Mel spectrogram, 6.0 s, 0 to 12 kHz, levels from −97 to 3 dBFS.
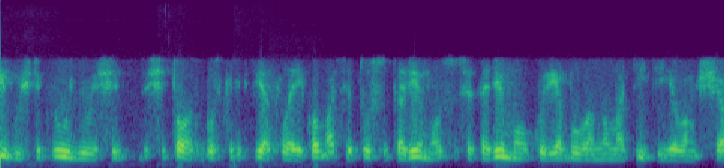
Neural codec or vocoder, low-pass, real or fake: none; 10.8 kHz; real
